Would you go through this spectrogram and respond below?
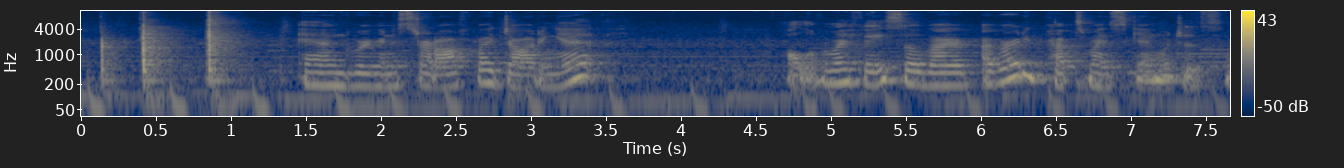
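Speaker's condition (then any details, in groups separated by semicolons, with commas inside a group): No condition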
